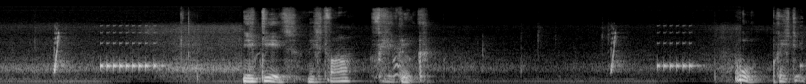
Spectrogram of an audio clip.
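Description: Short electronic chimes beep in quick bursts.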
